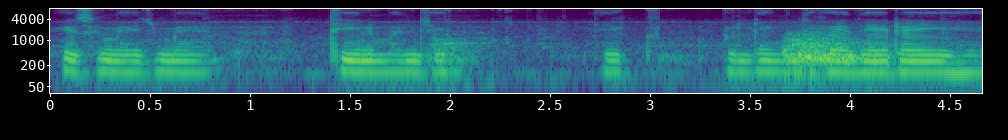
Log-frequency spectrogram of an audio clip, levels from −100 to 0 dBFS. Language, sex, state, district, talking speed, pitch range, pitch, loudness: Hindi, male, Bihar, Sitamarhi, 140 wpm, 130-135 Hz, 135 Hz, -29 LUFS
